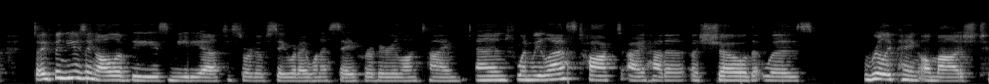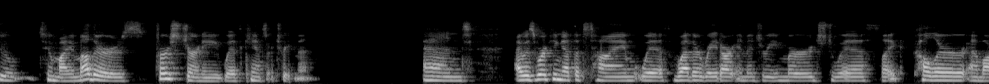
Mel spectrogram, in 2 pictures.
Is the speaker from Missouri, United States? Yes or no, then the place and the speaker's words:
yes; St. Louis, Missouri, United States; also born or lived in Abiquiu, New Mexico; I was born and raised here in St. Louis, and it's where I reside now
